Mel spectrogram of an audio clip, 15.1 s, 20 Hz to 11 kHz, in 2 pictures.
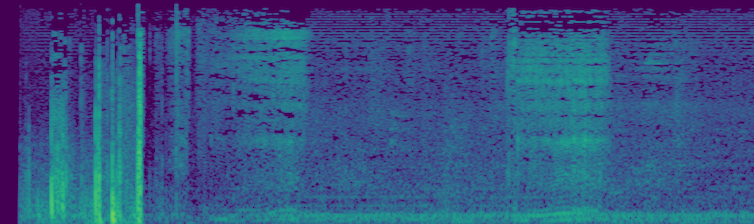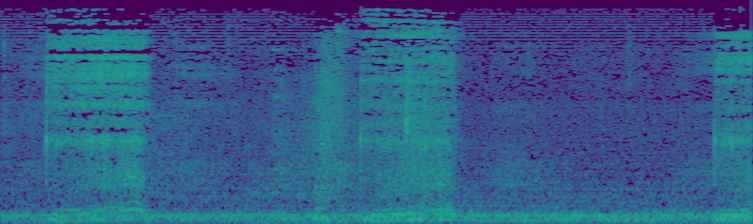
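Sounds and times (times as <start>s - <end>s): person snoring loudly: 2.3s - 3.2s, 5.1s - 6.2s, 8.0s - 9.1s, 11.2s - 12.2s, 14.6s - 15.0s
low steady rumble: 12.2s - 15.0s.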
